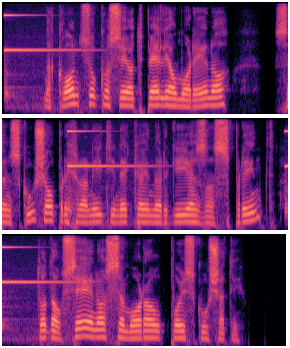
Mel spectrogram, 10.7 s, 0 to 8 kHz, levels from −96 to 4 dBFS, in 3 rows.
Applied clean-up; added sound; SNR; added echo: none; Bell; -1 dB; none.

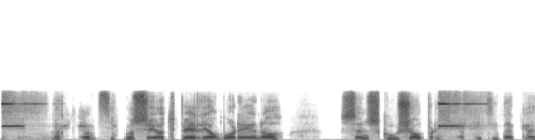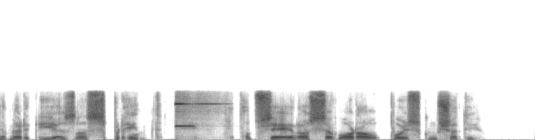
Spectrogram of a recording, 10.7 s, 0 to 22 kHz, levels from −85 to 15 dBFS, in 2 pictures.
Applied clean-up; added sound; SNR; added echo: neural diffusion model UNIVERSE++.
